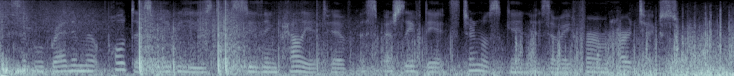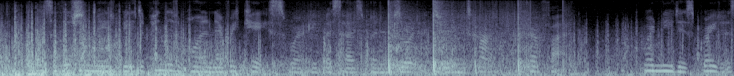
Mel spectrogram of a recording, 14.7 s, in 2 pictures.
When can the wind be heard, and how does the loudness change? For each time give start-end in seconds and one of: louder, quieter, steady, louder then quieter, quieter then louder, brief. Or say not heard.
0.2-14.6 louder then quieter.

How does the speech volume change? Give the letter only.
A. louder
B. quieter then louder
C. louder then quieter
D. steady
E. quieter
D.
